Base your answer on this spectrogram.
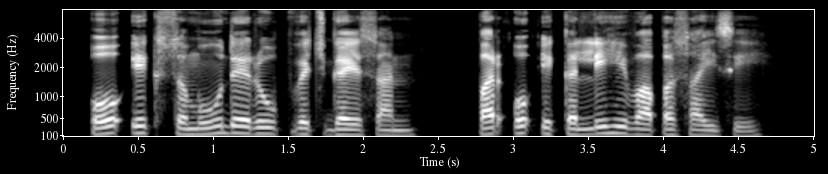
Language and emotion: Punjabi, sad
